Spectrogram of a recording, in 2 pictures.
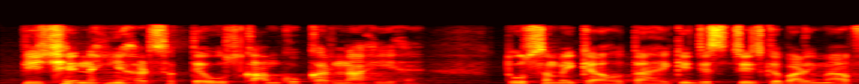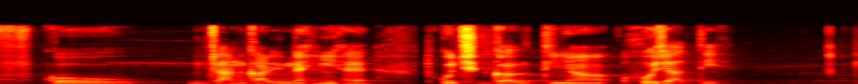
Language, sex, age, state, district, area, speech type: Hindi, male, 30-45, Bihar, Begusarai, rural, spontaneous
